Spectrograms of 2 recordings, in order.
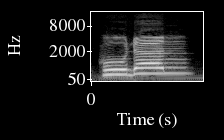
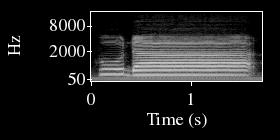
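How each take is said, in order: First: The word ends with an n sound. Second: The word ends with a long vowel. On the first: The reader continues without stopping. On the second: The reader stops at this word.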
